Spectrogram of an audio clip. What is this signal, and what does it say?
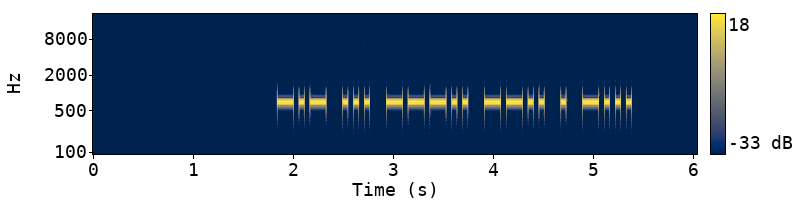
Morse code, heard as a keyed tone, about 22 wpm, 700 Hz. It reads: KS8ZEB
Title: USA Call Signs - 6 Characters - Repeated 3x - 22wpm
